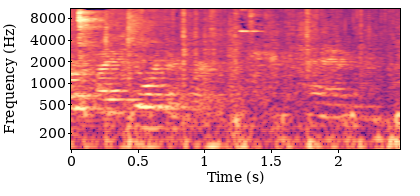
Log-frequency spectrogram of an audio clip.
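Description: Indistinct voices talking in a room, over irregular light knocks and clatter.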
